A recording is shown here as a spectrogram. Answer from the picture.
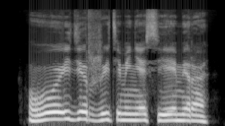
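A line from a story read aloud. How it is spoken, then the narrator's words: Howled. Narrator (Russian): взвыл Карлуша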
